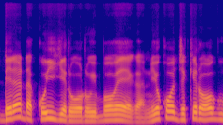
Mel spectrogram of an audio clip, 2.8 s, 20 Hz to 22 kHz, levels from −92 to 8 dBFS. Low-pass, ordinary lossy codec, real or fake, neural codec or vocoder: 19.8 kHz; none; fake; autoencoder, 48 kHz, 128 numbers a frame, DAC-VAE, trained on Japanese speech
